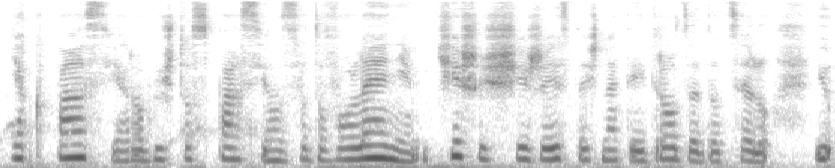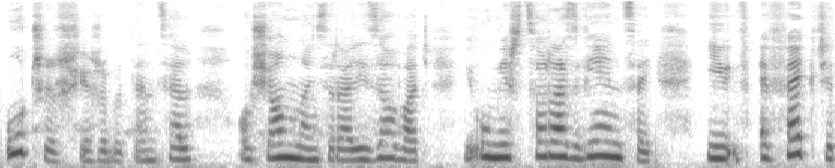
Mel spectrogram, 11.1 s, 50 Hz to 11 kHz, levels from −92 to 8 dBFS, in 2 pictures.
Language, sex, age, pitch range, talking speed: Polish, female, 20-39, 195-245 Hz, 180 wpm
